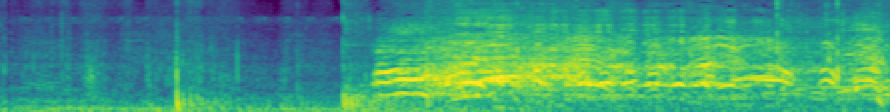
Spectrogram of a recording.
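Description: A group of young men shouting and cheering excitedly all at once, breaking out suddenly after a quieter first two seconds that hold a single sharp knock about a second in.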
